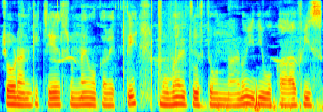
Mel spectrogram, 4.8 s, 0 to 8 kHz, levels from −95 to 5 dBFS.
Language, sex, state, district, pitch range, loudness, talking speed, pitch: Telugu, male, Andhra Pradesh, Sri Satya Sai, 125-140 Hz, -16 LUFS, 135 wpm, 130 Hz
